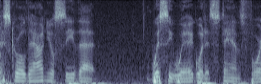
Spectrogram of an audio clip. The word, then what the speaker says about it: WYSIWYG: down you'll see that wisy wig what it stands for it's an acronym for what you see is what you get pronounced wizzywig and what it does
